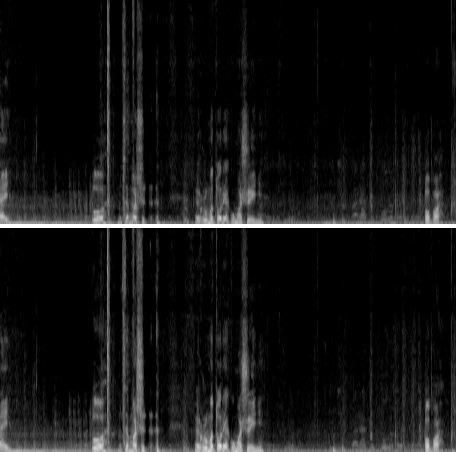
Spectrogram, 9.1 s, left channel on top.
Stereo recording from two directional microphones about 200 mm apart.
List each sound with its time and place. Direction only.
1.8 s speech: 25° right (ahead or behind)
8.4 s speech: 15° right (ahead or behind)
